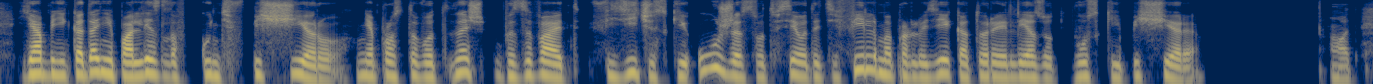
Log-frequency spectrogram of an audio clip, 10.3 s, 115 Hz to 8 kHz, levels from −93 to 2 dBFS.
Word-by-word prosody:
я 195 0 +7
бы 190 0 -1
никогда 190 +4 +5
не 195 -2 +4
полезла 170 0 +4
в 140 - -15
какую-нибудь 170 +5 -4
в - - -16
пещеру, 170 -6 +1
у - - -9
меня 170 - +1
просто 175 0 -2
вот, 165 0 -2
знаешь, 205 0 0
вызывает 170 -1 +2
физический 170 -2 -3
ужас 210 - 0
вот 160 -1 -7
все 190 - -2
вот 165 0 -2
эти 160 +1 -7
фильмы 225 +2 0
про 175 -1 -4
людей, 165 +4 0
которые 165 -1 -1
лезут 160 -2 -1
в 165 - -5
узкие 160 -3 -5
пещеры. 155 -5 -2 1.0
Вот, - - -8
170 Hz, 175 wpm, -24 LUFS, 160-190 Hz, 1.0 s, я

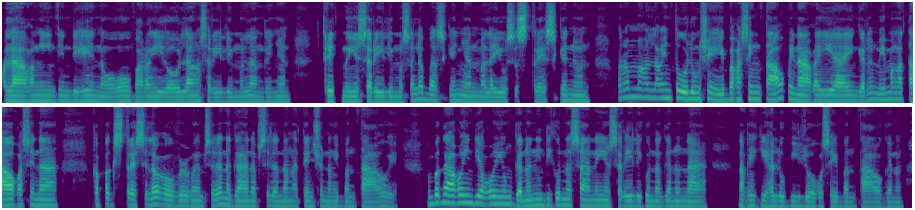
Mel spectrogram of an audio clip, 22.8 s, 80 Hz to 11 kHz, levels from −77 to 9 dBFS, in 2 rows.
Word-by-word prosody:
wala 130 -1 +4
kang 135 0 -3
iintindihin, 130 0 -3
oo, 125 +3 -4
parang 120 0 -3
ikaw 120 0 -2
lang, 130 0 -1
sarili 115 -1 -3
mo 115 +1 -9
lang 125 -2 -5
ganiyan. 120 +1 -8 0.4
Treat 130 -1 +3
mo 125 - -3
'yung 125 0 +2
sarili 125 -2 +3
mo 120 - -8
sa 150 - +3
labas 150 -5 +1
ganiyan, 135 -3 -5
malayo 115 0 -3
sa - - +7
stress 125 +2 +7
gano'n. 135 -3 -5 0.3
Parang 215 +4 -5
malaking 205 -3 -3
tulong 180 -3 +2
siya, 170 +1 +3
eh, - - -1
'yung 150 - 0
iba 170 - +1
kasing 170 0 +1
tao 155 +6 +5
kinakahiya 140 -5 +2
'yung 130 -1 -4
gano'n. 160 +7 -1
May 160 -1 -3
mga 170 0 -2
tao 150 -1 +7
kasi 150 +1 -1
na 145 -1 +1 0.4
kapag - - -2
stress 155 - +5
sila 170 +2 +1
o 145 -4 -2
overwhelmed 130 -1 -5
sila 155 +4 0
naghahanap 130 -4 -1
sila 130 0 -1
ng 125 0 -5
atensyon 125 +1 -4
ng 120 0 -8
ibang 120 -1 -11
tao, 115 +1 -2
eh. 105 - -13 0.3
Kumbaga 205 +3 +3
ako 210 - -1
hindi 195 -1 0
ako 185 0 0
'yung 180 -1 -4
gano'n 140 0 0
hindi 150 0 -5
ko 160 +2 -5
nasanay 140 -2 +1
'yung 125 - +3
sarili 130 -2 -2
ko 130 +1 -7
na 125 - -3
gano'n 125 0 -7
na 120 -1 -1 0.4
nakikihalubilo 125 -3 -5
ako 120 - 0
sa - - +3
ibang 120 -2 -8
tao 110 0 -4
gano'n. 115 0 -12
130 Hz, 200 wpm, -24 LUFS, 120-150 Hz, 0.4 s, sa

